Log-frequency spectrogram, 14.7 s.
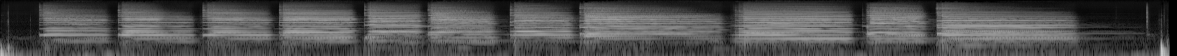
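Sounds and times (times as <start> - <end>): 
national anthem played on Celtic harp: 0.5 - 13.9.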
